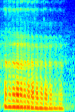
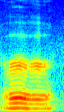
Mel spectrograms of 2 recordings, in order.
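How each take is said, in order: First: A purring, cat-like R sound. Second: A smooth English-style R sound. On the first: "the purring noise, which is like a R" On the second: "the normal English like R"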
